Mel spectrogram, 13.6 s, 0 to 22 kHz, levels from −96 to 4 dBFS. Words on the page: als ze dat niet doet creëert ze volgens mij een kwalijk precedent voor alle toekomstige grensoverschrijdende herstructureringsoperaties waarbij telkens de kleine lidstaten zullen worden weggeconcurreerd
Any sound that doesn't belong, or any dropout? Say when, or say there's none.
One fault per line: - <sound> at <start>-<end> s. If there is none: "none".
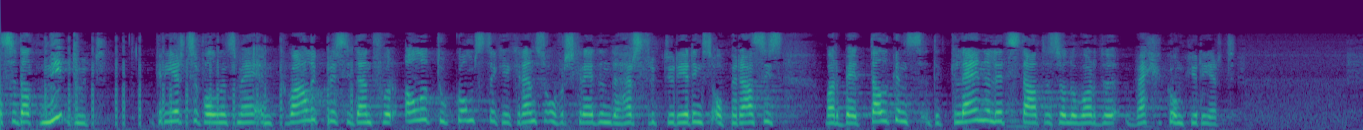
none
